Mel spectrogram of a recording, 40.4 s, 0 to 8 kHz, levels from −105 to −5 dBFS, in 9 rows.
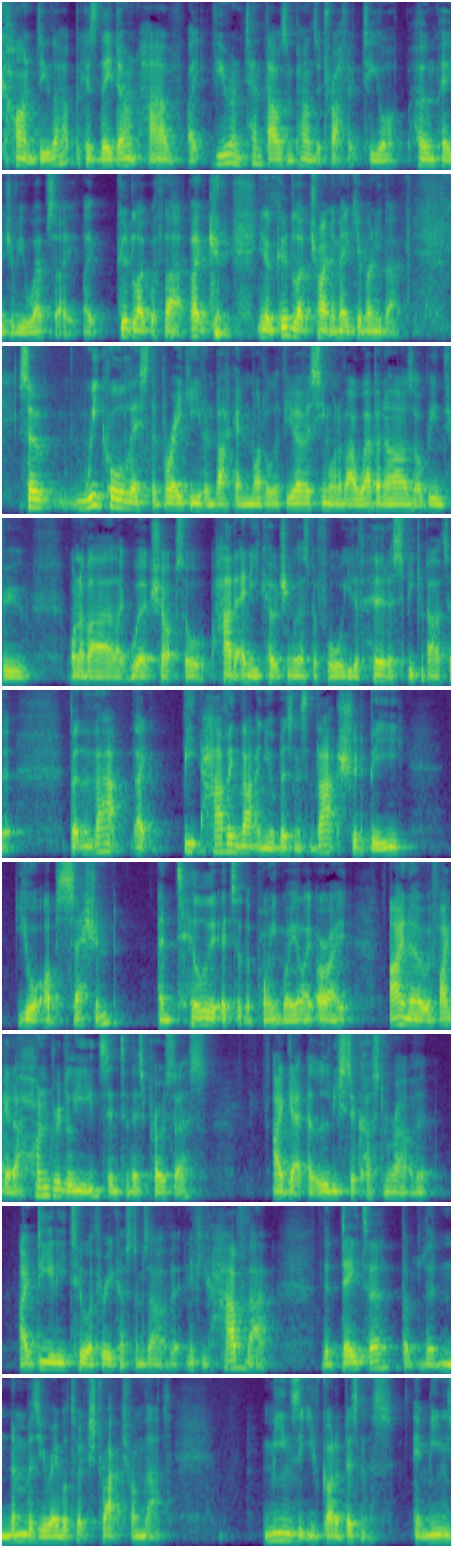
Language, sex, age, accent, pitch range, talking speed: English, male, 20-39, British, 100-120 Hz, 225 wpm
